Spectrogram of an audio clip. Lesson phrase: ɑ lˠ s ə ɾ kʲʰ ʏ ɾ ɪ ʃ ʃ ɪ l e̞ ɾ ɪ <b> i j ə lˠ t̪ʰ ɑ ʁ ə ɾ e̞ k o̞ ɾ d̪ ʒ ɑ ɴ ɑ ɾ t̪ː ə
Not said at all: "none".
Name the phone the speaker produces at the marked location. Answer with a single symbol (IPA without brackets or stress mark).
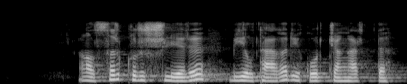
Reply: b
